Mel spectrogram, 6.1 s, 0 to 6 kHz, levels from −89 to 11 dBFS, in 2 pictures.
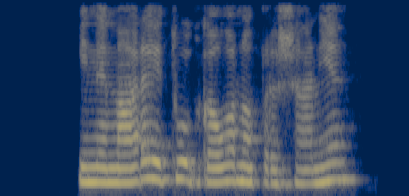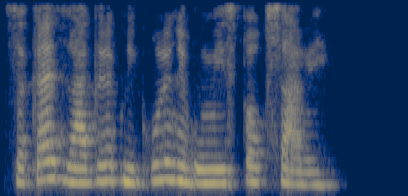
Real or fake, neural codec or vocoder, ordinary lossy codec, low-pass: fake; codec, 16 kHz, 2 kbps, FunCodec, trained on Chinese and English, 25 frames a second; none; 5.4 kHz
